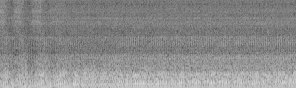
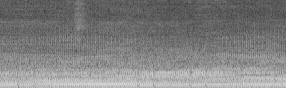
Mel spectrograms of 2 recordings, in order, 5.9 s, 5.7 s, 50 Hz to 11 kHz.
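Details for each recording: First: 1966 Plymouth Barracuda Formula S V8, sat for decades, first start with a leaky carburetor dumping fuel: a steady, even, smooth idle with no knocks or rattles, a little smoky, until it ran out of fuel. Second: 1966 Plymouth Barracuda Formula S engine, revived after decades sitting; lumpy slow idle around three beats a second, a touch low and loping; idle screw may need turning up slightly or timing increased.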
